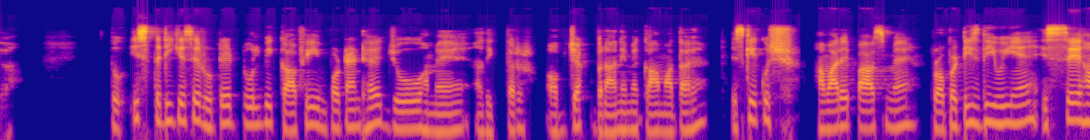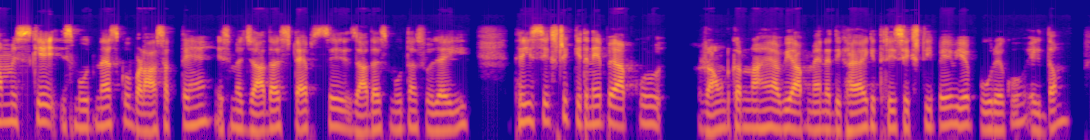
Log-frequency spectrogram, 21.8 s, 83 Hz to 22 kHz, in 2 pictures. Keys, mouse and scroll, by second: 0.6-1.1 drag, 1.5-2.2 drag, 2.5-3.0 drag, 4.0-4.5 drag, 4.9 click, 6.1 click, 11.0-15.6 drag.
